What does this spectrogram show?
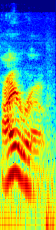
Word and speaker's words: Iroh: they have like just they can't pronounce anything right it's IRA isn't that I know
